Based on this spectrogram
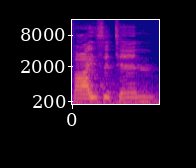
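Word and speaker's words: Fisetin: It's pronounced Physetin.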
